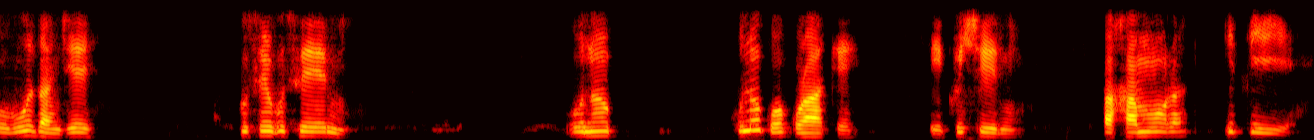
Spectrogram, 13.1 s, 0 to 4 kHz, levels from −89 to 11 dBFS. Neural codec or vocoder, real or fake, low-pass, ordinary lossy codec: codec, 16 kHz, 4 kbps, X-Codec, WavLM features, trained on Multilingual LibriSpeech; fake; 3.6 kHz; none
